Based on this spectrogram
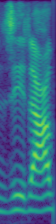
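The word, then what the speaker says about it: giraffe: पढ़ूंगी magic वैसे ही जिराफ जिराफ लिखा है जी से स्टार्ट हो रहा है लेकिन उसके बाद क्या आ रहा है आई का यूज हो रहा है और मैंने कहा था ना जी के बाद अगर आई का यूज हो तो वहां पर प्रोनंसिएशन क्या निकल कर आएगा जो आएगा तो जिराफ बोलते हैं हम उे ओके अब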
